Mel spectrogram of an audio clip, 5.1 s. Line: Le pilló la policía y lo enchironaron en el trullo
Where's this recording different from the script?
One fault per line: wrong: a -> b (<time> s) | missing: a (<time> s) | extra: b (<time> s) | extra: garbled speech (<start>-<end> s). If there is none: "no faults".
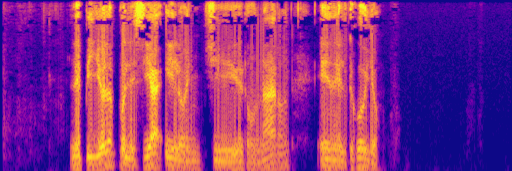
no faults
